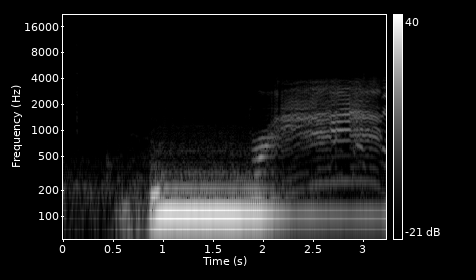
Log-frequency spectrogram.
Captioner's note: the sound of engine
